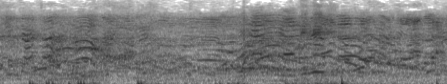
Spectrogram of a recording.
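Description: Several children's voices shouting and chattering over one another at play, busiest near the end, with occasional dull low thumps underneath.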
